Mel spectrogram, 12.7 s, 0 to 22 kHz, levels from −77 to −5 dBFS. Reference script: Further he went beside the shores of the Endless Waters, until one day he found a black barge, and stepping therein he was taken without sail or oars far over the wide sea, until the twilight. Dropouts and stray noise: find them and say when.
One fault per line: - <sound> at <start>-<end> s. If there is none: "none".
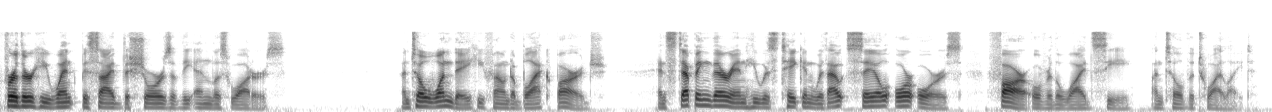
none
